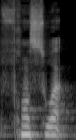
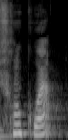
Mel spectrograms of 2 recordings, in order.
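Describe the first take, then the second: First: The middle consonant is an s sound. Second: The middle consonant is a k sound. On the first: The speaker calls it right. "avec une C D I" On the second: The speaker calls it wrong. "sinon on dit Francois"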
